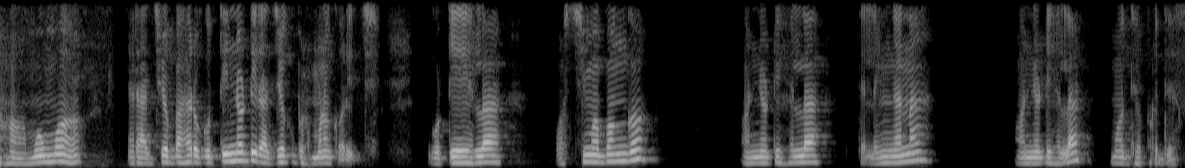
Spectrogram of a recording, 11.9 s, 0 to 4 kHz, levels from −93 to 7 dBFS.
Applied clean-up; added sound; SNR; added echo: none; none; none; none.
